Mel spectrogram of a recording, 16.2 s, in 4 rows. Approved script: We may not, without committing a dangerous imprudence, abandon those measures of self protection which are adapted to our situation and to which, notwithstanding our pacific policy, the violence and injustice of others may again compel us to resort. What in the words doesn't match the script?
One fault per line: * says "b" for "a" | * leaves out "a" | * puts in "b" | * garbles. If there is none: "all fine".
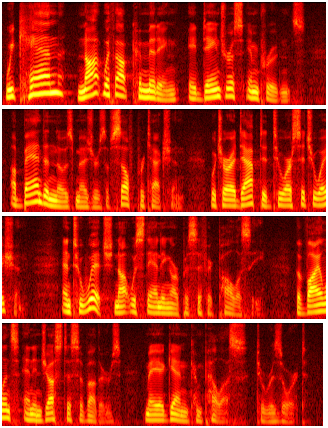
* says "can" for "may"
